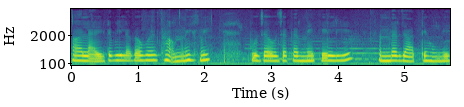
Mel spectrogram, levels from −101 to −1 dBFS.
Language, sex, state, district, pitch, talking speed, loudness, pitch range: Hindi, female, Chhattisgarh, Sukma, 215 Hz, 170 wpm, -12 LUFS, 200-230 Hz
